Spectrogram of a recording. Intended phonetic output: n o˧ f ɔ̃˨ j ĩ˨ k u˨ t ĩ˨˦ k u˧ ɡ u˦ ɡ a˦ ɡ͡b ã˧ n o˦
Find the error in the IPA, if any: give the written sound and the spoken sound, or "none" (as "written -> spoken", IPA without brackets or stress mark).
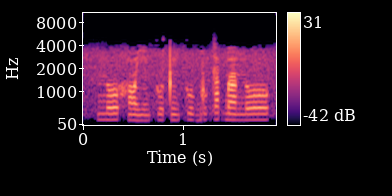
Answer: f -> h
